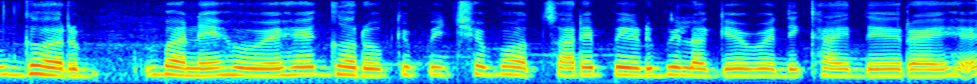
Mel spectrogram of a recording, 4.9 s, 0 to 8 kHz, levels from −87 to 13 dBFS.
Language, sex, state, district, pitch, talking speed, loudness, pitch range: Hindi, female, Uttar Pradesh, Jyotiba Phule Nagar, 220 Hz, 210 wpm, -16 LUFS, 205-235 Hz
